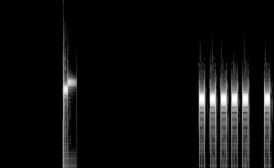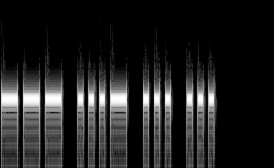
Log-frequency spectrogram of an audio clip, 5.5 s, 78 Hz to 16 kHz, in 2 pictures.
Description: Morse code, heard as a keyed tone, about 22 wpm, 700 Hz. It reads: 5JVSS
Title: Five Challenging Letter-Number Combinations 22wpm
